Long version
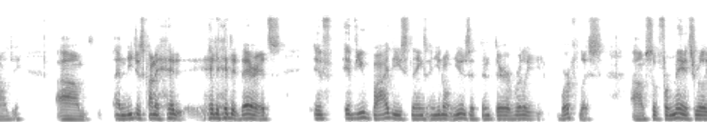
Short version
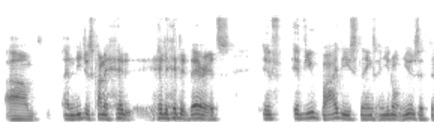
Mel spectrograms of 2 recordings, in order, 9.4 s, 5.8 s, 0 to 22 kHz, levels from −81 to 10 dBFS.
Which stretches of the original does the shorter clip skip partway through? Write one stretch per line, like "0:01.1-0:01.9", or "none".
none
